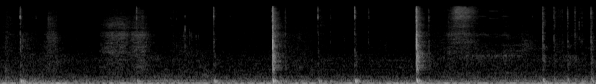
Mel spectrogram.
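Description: Typing on a computer keyboard to enter a short word, a run of quick, irregular keystroke clicks with a couple of louder taps standing out over a constant background hiss, no talk.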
